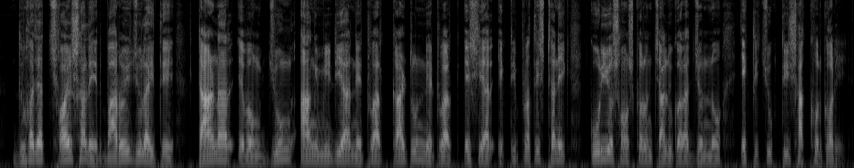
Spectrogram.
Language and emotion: Bengali, neutral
